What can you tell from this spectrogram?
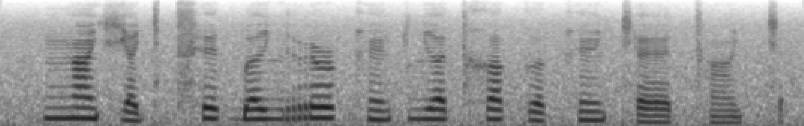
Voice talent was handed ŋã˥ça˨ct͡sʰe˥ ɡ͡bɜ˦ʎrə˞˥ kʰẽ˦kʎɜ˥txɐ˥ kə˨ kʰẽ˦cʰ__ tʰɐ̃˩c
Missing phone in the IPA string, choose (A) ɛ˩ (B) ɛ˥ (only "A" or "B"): A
